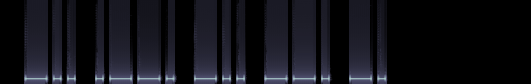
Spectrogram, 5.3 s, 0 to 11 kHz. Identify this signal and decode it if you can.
Morse code, heard as a keyed tone, about 17 wpm, 700 Hz. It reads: DPDGN
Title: Code Groups - 5 Letters - 17wpm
